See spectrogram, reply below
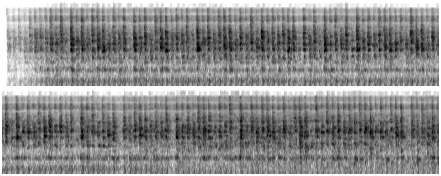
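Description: Engine idling with a sharp, uneven ticking knock riding over it at a steady rate; a knock is present, but its cause is undetermined.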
